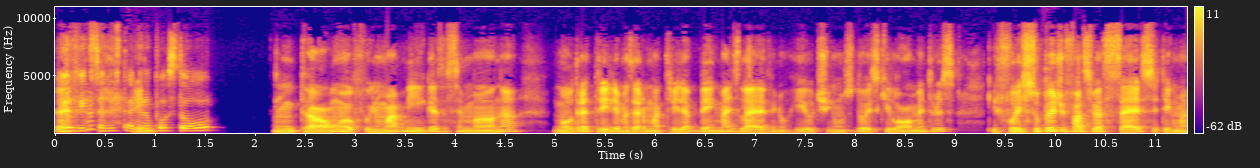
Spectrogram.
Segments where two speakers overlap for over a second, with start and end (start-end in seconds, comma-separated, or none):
none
